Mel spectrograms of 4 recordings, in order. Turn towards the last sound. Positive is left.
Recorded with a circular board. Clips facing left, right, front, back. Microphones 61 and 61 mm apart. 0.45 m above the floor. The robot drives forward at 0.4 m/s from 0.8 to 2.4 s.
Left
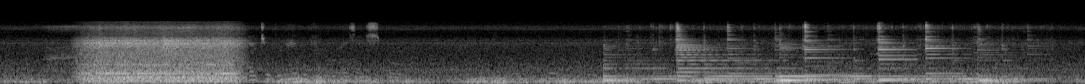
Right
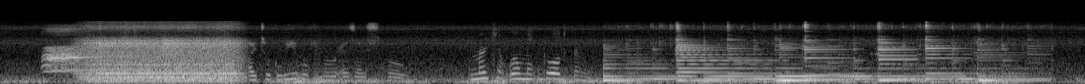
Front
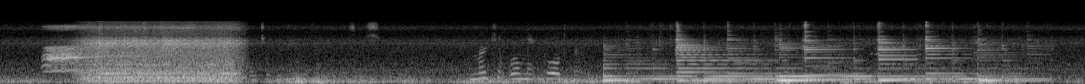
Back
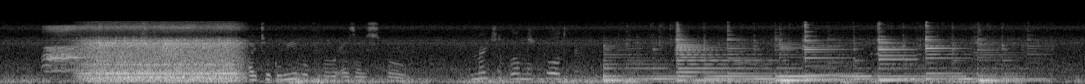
turn(degrees=-95)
